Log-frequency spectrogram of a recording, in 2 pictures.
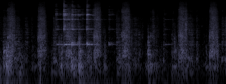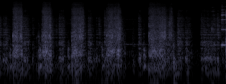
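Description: Banana trunk being chopped into thin slices with a long-bladed knife on a wooden block: a steady run of chopping strokes, about two a second. A brief high ringing tone sounds about a second in and again at the very end.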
